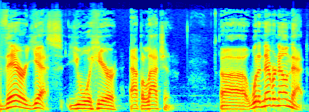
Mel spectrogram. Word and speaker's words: Appalachian: end you Jackson suck you pronounce appellation as Appalachian which people which which people who live where I'm from Asheville North Carolina aka Bojangles toilet boil till toilet hole get very pissy if you pronounce that any other way than Appalachian I myself slipped up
